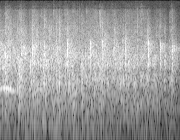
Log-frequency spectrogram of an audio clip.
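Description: An audience at a retirement ceremony breaks into sustained applause, a dense wash of many hands clapping at even volume throughout.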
